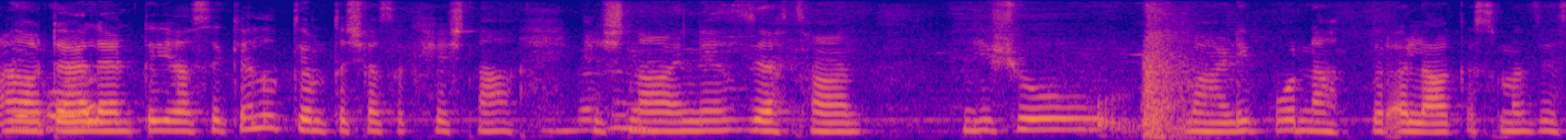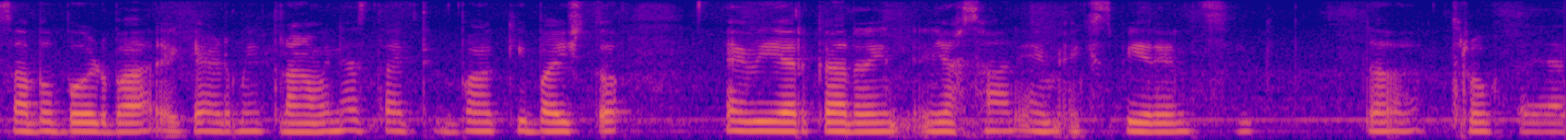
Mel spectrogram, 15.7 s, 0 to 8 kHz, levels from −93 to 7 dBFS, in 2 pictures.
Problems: constant background noise, continuous background conversations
